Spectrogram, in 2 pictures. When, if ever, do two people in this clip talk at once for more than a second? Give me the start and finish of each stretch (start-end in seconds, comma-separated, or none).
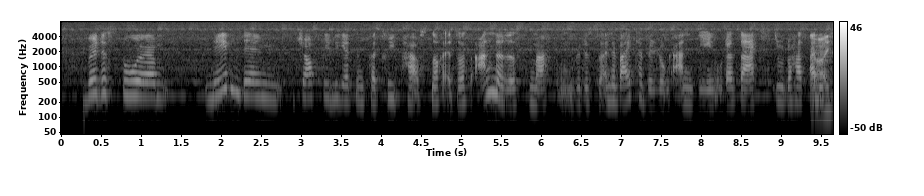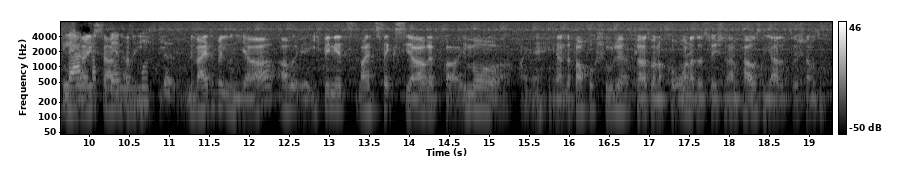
9.4-11.1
